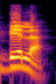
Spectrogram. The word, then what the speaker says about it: বেলা: দেখো আমরা শব্দটা এখানে লিখছি হচ্ছে বেলা, কিন্তু দেখো আমরা উচ্চারণ করতেছি হচ্ছে বেলা, লিখছি কি বেলা, কিন্তু উচ্চারণটা হচ্ছে কি বেলা।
